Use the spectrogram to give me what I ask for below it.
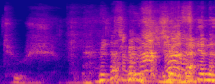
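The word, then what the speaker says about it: touché: It's pronounced touche.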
